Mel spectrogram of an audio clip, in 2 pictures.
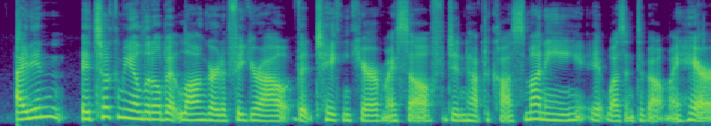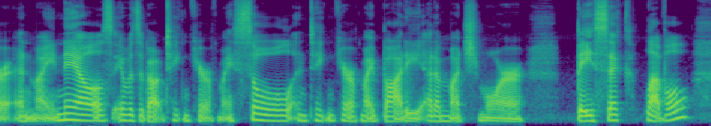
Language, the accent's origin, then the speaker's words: English; New Orleans, Louisiana, United States; I grew up in New Orleans, and so it was, like, the South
